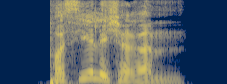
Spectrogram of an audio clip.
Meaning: strong dative masculine/neuter singular comparative degree of possierlich
- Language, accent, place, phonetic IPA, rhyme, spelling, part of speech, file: German, Germany, Berlin, [pɔˈsiːɐ̯lɪçəʁəm], -iːɐ̯lɪçəʁəm, possierlicherem, adjective, De-possierlicherem.ogg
